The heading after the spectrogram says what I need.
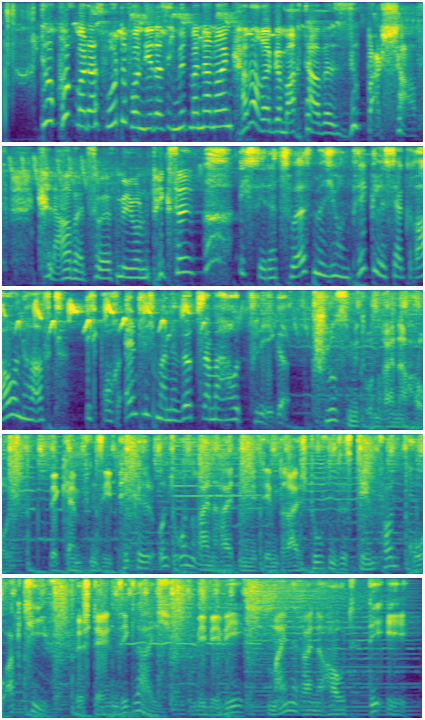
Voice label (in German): Beauty Radiowerbung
